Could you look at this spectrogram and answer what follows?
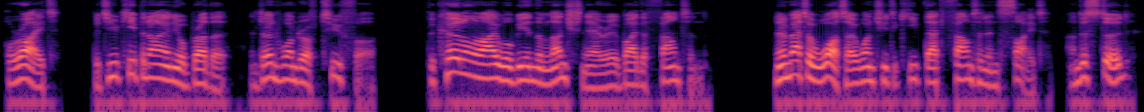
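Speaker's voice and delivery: father warning his daughter before she goes; stern father. Acted. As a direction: lay down the rules.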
